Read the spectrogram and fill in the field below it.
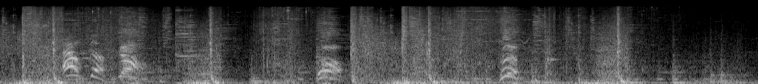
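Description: A heavy axe swings and strikes with loud thuds.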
